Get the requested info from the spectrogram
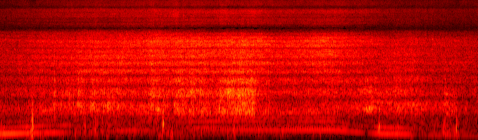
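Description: Daihatsu Terios engine revving while the small SUV slides and spins its wheels on packed snow: the engine note climbs over a couple of seconds, holds, then drops away about four seconds in. A few sharp clicks are heard along the way.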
